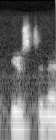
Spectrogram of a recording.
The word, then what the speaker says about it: Houston: Oh, if I answer this correctly, hey, Basil, it is south but of Houston, but they don't say it Houston in New York City. It's pronounced Houston.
